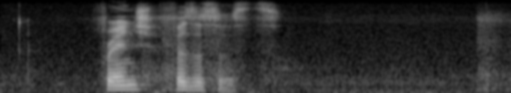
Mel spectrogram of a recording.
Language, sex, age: English, male, 20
